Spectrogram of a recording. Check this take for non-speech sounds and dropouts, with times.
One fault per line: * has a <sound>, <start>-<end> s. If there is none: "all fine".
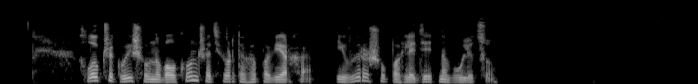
all fine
